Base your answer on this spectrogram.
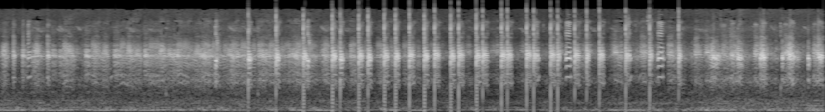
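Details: Village rice fields at night-like calm with frogs croaking: sparse clicks at first, then bursts of quick rattling pulses in the middle, set against a steady high drone and a low background hum.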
